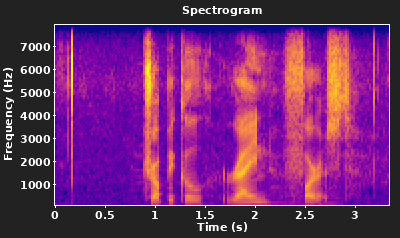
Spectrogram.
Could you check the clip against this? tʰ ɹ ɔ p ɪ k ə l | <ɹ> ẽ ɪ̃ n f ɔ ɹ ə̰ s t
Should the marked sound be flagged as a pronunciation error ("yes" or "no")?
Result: no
